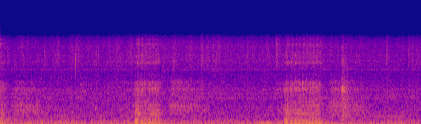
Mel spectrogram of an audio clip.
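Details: Mastiff named Nicole, registered as Dralion's Nicole of Real Valley, snoring while asleep; low rumbling breaths with two louder, rasping snores near the third and sixth seconds over a steady low hum.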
